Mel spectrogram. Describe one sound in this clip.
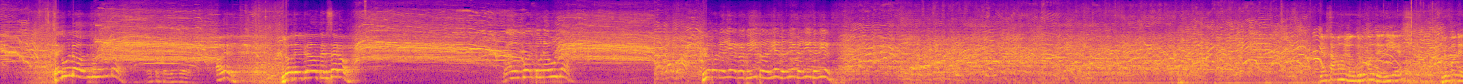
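A large crowd of children chatters and shouts outdoors.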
